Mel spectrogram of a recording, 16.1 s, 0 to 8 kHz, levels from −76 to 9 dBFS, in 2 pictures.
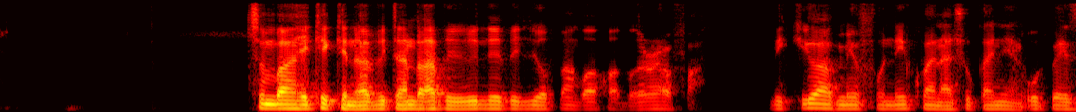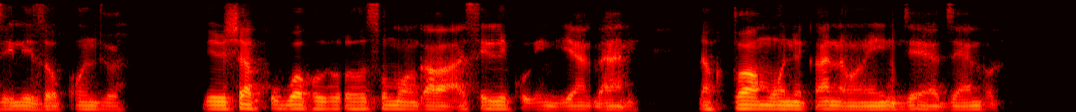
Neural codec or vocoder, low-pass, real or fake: codec, 16 kHz, 0.8 kbps, ZipCodec; 7.2 kHz; fake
